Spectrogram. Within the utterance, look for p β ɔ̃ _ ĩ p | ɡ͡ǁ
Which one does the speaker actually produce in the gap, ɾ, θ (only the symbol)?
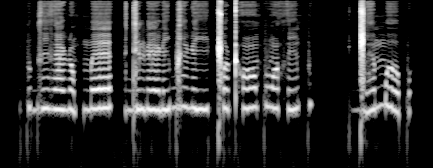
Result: θ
